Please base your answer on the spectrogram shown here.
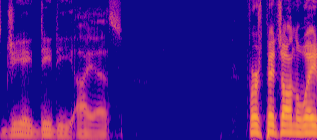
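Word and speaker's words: Gaddis: you're wondering hit his last name is not spelled like Evan gotus it's Gadis first pitch on the way to Kellick is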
